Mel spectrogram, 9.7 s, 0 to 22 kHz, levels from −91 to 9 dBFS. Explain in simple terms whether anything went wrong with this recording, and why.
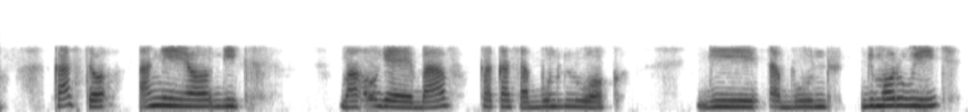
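The speech sounds slightly rough and artificial all the way through, a little like a computer imitating a voice, and nothing high-pitched or crisp comes through. That is the G.729 codec, a phone-call compression system that doesn't send the actual sound. It sends a short description of the voice every hundredth of a second and rebuilds an approximation at the other end, cutting off everything above 4 kHz.

Three brief glitches stand out, from 1.02 to 1.15 s, from 3.57 to 3.78 s and from 7.52 to 7.74 s. At each one the voice turns buzzy or hissy, fades, and takes a moment to recover. This is VoIP packet loss concealed by the speech codec. Pieces of the call went missing in transit, and the receiver filled each gap by guessing from the last sound it had. The first and last gaps are broken up rather than continuous, and the longest single hole is 50 ms. 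Because each rebuilt piece of speech depends on the one before it, the voice stays weak briefly after the missing pieces stop.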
